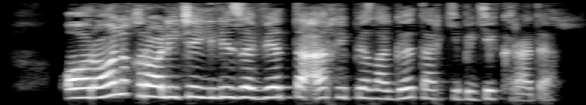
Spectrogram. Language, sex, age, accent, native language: Uzbek, female, under 19, Toshkent viloyati, Uzbek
